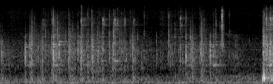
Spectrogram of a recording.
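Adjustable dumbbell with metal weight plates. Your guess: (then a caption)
Loose. An adjustable dumbbell with metal weight plates is shaken, giving quick, light metallic clicks and rattles from its loose, moving plates, ending in one louder clack. This dumbbell makes more plate noise than the other one it is compared against.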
